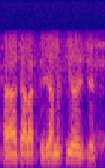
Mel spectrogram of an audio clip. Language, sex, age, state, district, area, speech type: Bengali, male, 30-45, West Bengal, Howrah, urban, conversation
